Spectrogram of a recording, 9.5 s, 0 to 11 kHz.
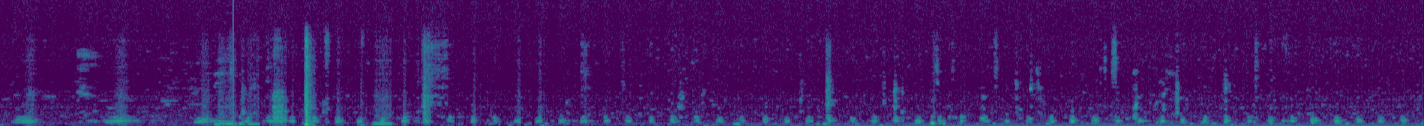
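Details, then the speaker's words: Doppler pulse signal from a probe gelled and bandaged onto the back leg of an anesthetized female patient (ketamine induction, isoflurane 2%), with her heart rate audible. "And now we are putting our Doppler gel onto the back leg. And then a bandage just to stabilize. And you can hear her heart rate through the Doppler."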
